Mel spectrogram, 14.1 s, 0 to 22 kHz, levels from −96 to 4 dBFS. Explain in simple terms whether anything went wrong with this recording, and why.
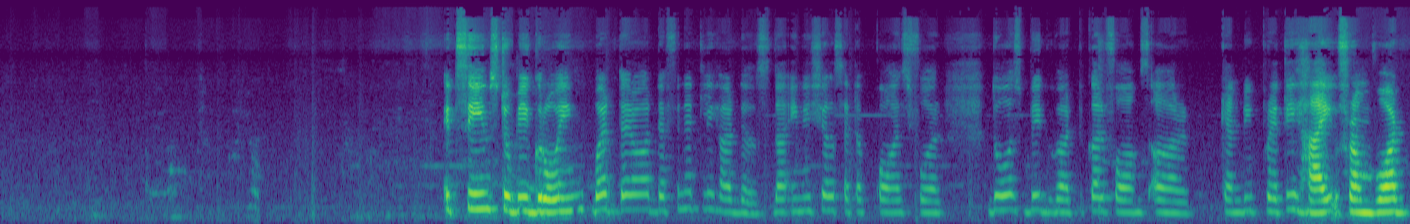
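Nothing stood out as a problem when listening: the background noise of the room and the changes in how loud the talker sounds at around five and a half and twelve and a half seconds, as they shift relative to the microphone, are simply part of how this speech was recorded.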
